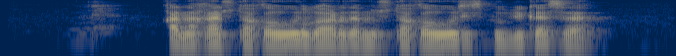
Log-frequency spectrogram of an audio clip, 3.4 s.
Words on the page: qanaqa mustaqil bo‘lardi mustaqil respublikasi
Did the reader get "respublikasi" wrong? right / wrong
right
